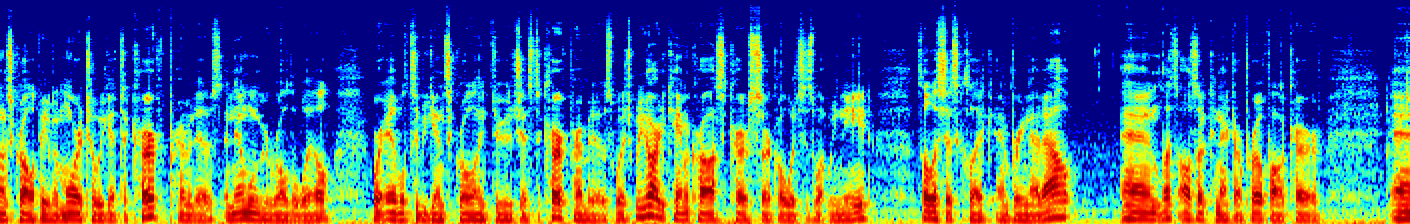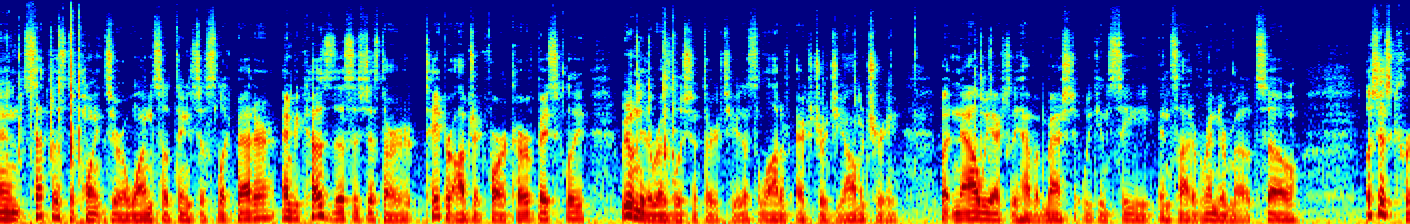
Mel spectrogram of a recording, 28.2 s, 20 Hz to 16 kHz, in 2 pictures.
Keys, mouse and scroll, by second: 0.9 click, 2.1-2.9 scroll up 1, 2.9-3.6 scroll down 1, 3.6 scroll up 1, 5.0 scroll down 1, 5.2-7.1 scroll up 1, 7.1-7.7 scroll up 1, 7.8-12.8 drag, 14.0 KP_Decimal, 14.2 KP_0, 14.5 KP_1, 14.8 KP_Enter, 15.7-17.2 scroll up 2, 19.6 click, 20.4 KP_8, 20.7 KP_Enter, 21.7-22.3 scroll down 1, 22.4 shift+middle click, 22.7-23.3 shift+scroll down 3, 23.0 middle click, 23.3-23.8 scroll up 1, 23.8 alt+a, 26.3 click.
